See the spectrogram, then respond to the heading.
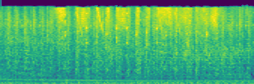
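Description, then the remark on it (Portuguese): Rapid, overlapping gunshots crackle continuously across a battlefield, a dense fusillade of sharp bursts over a low steady drone, with no voices. “À sua esquerda, viu homens correndo, se abaixando em meio a fios de arame para se proteger de tiros que ecoavam do outro lado do campo.”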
